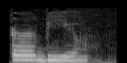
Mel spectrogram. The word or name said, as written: irbil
